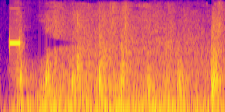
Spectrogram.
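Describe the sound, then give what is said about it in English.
A single short, steady electronic voicemail beep on a DBJ Construction voicemail line sounds near the start, then gives way to several seconds of muffled, band-limited phone-line noise with faint background rumble. “Please leave a message after the beep. At the tone, please record your message.”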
